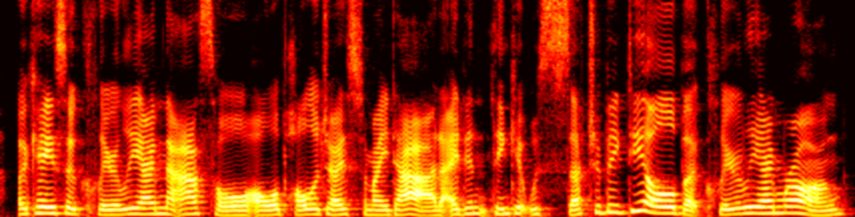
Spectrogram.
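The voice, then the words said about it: Snotty, insincere mocking voice. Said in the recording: “I'm going to say it in a snotty voice because I can't help but read it in a snotty voice.”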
